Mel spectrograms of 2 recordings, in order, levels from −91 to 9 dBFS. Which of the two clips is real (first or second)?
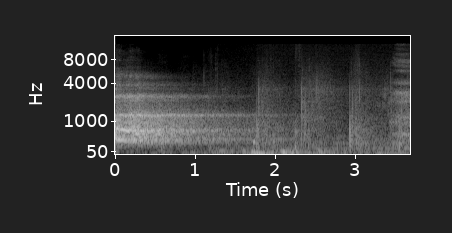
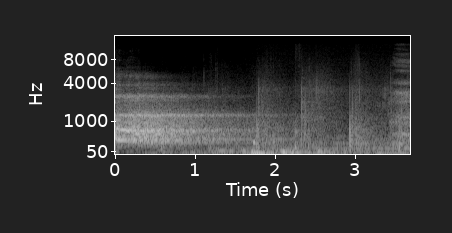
second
